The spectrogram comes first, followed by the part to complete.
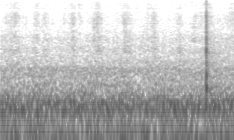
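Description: Faint scratching and rubbing of a marker marking a string wrapped around an inflated rubber balloon, as small scattered ticks over a low steady hum.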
